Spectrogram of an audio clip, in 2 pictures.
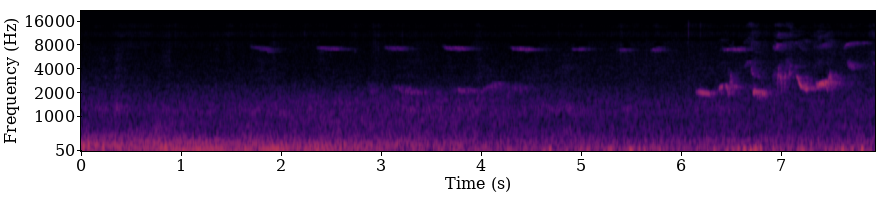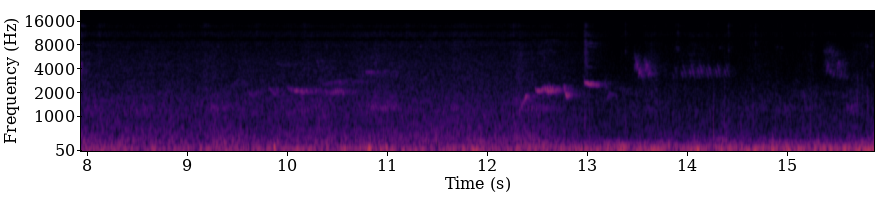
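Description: Small birds calling: a run of thin, very high notes about two a second for a few seconds, then louder, lower chirps about six to seven seconds in, with scattered chirps after. A low rumble of traffic fades out near the start.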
